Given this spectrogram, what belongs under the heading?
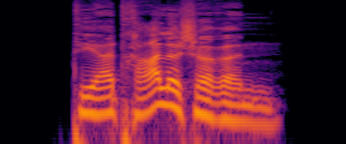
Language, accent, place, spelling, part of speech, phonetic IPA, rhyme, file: German, Germany, Berlin, theatralischeren, adjective, [teaˈtʁaːlɪʃəʁən], -aːlɪʃəʁən, De-theatralischeren.ogg
- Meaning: inflection of theatralisch: 1. strong genitive masculine/neuter singular comparative degree 2. weak/mixed genitive/dative all-gender singular comparative degree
